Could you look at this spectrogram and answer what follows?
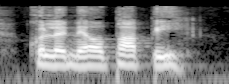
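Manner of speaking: thick, heavy voice. Speaker retells coming around a corner and calling out, in their thickest voice. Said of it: "like in my thickest voice".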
